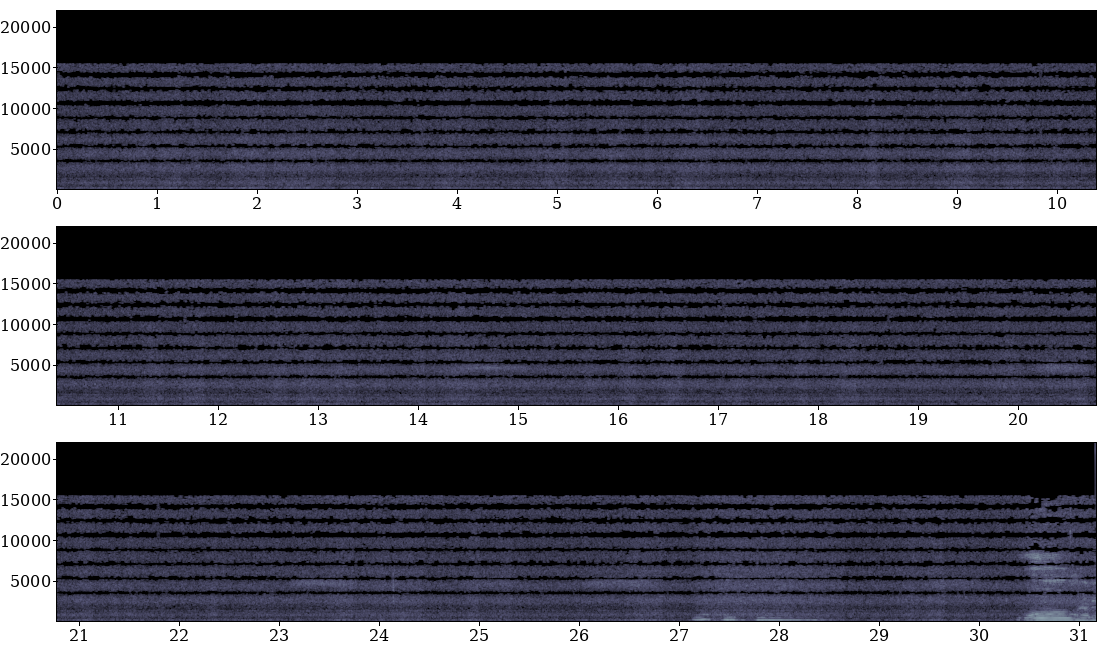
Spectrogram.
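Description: Faint room tone with a steady low hum. Near the end a woman briefly hums a couple of notes.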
